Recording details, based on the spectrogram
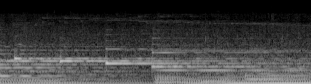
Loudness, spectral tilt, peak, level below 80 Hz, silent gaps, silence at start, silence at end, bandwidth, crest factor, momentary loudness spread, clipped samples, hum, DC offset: -24 LUFS; -6 dB/octave; -10 dBFS; -26 dBFS; none; 0 s; 0 s; 12 kHz; 12 dB; 3 LU; under 0.1%; none; under 0.1%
